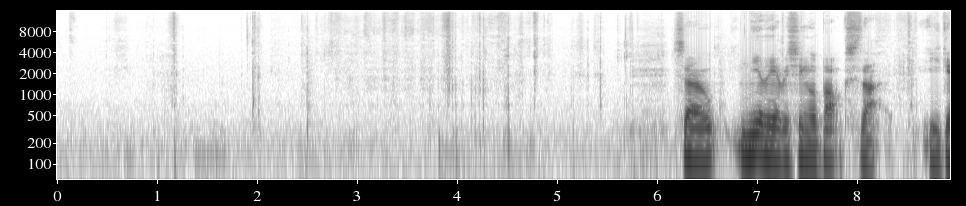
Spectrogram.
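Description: Trading cards rustle and click softly as they are shuffled by hand.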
